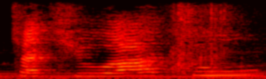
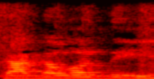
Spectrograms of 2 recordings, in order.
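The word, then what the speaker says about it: cacahuate: Chachuatu? No, it's cacahuati.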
